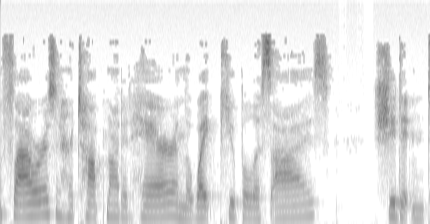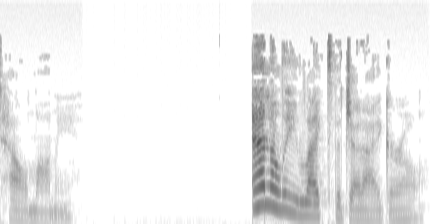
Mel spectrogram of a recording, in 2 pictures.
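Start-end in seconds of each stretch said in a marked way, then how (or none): none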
